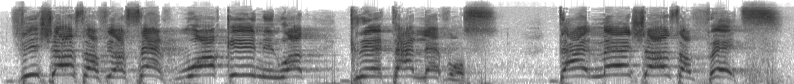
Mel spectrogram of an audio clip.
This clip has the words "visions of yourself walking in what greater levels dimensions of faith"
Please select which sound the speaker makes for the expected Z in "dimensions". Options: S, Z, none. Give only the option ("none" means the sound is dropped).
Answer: S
